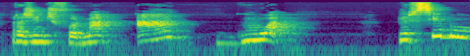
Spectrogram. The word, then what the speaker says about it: água: Água. Qual é o som mais forte? Ele se encontra no primeiro A e, portanto, eu devo acentuar.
